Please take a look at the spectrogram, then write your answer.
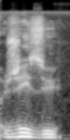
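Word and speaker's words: Jésus: Jesus and French Canadian is it Yu or is it no jizu jizu yeah I'm French Canadian I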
